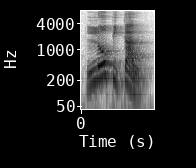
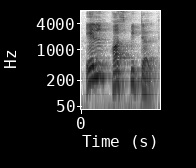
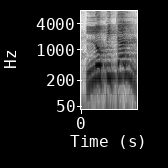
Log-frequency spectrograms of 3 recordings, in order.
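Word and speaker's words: L'Hôpital: The rule is named after Guillaume de L'Hopital, which is a French name and pronounced as L'Hopital, not El Hospital. So that must be pronounced as L'Hopital rule for limit.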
